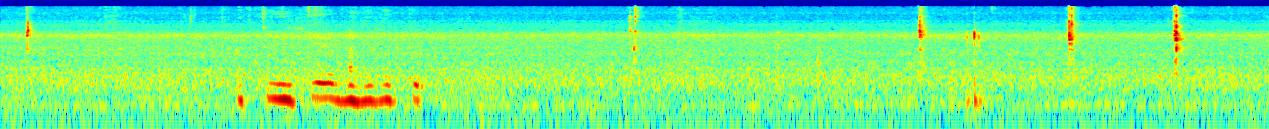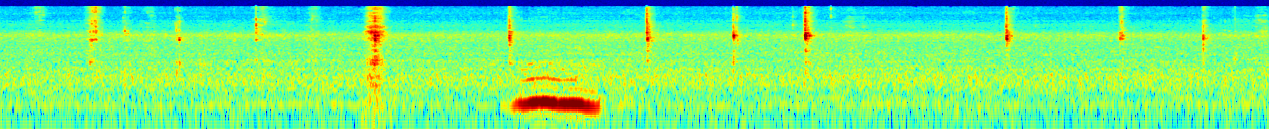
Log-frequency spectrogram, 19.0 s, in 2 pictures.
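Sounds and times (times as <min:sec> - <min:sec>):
lip smacks and chewing clicks: 0:04.7 - 0:04.9, 0:08.0 - 0:09.0, 0:10.2 - 0:11.6, 0:14.3 - 0:15.9, 0:17.8 - 0:18.8
person humming mmm: 0:13.3 - 0:14.1.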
